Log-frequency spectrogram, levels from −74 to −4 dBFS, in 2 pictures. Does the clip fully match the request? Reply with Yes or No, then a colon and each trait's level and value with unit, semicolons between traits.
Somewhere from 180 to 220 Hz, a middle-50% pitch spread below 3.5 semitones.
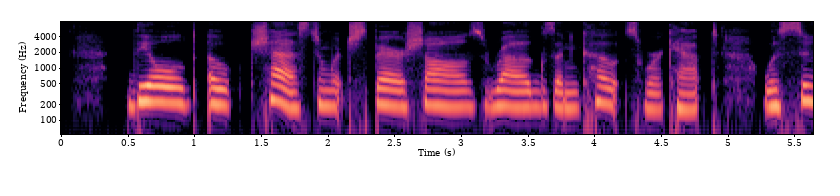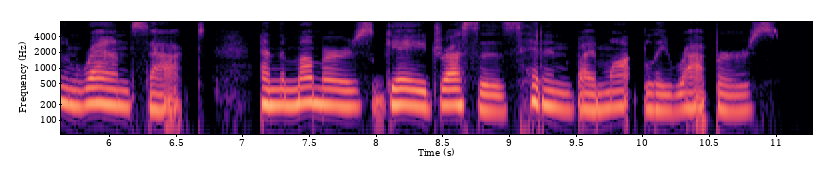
Yes: medium, 185 Hz; average, 2.8 semitones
